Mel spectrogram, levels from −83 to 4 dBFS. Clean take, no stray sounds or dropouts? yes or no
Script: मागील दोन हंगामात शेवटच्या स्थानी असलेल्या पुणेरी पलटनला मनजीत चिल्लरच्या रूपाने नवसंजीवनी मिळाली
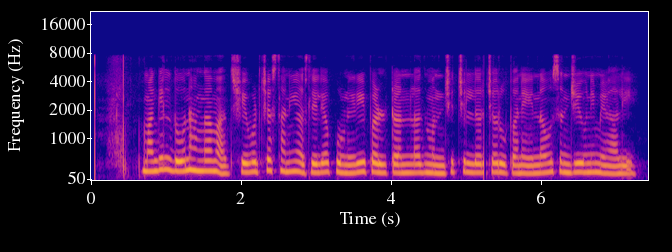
no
